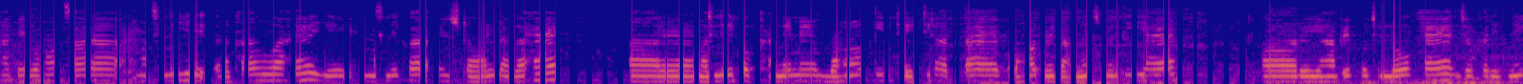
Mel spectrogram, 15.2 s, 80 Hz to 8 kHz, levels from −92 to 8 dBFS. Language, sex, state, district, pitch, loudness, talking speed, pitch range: Hindi, female, Chhattisgarh, Bilaspur, 195 Hz, -39 LUFS, 140 wpm, 185-210 Hz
